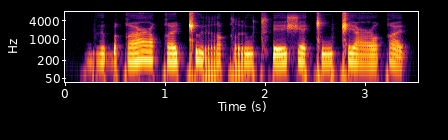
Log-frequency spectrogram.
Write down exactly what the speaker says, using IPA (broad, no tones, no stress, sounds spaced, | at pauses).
bʱ ɘ ɓ ɘ q ɛ ʕ ɔ q i ǁ ɯ r ɑ q r u t͡sʼ e ʃ ɛ ǀ u ǁ e ʕ ɔ q ɛ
